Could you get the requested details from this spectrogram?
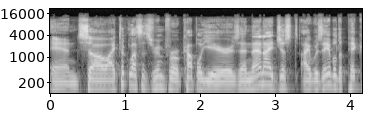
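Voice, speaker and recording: Over a very clean recording with a silent background, a man talks at a fairly quick pace with lively intonation in an unremarkable speaking voice. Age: 50s. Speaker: guitarist. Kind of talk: interview.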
